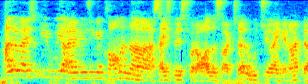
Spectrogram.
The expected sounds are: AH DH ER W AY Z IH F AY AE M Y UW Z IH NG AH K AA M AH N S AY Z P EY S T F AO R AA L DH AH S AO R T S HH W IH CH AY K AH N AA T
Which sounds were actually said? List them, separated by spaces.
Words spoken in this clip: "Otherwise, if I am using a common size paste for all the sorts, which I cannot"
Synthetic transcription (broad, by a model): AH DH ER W AY Z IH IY AY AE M Y UW Z IH NG AH K AA M AH N S AY Z B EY S T F AO R AA L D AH S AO R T S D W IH CH AY K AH N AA T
